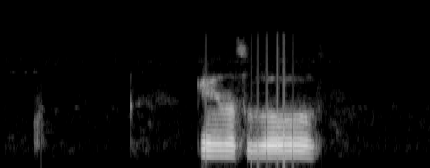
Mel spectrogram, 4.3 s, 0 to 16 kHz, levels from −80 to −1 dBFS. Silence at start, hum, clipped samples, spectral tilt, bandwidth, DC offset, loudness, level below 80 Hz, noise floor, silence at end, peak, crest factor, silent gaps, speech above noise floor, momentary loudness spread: 2 s; none; under 0.1%; -5.5 dB/octave; 7.2 kHz; under 0.1%; -20 LUFS; -66 dBFS; -74 dBFS; 1.15 s; -6 dBFS; 18 dB; none; 55 dB; 7 LU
